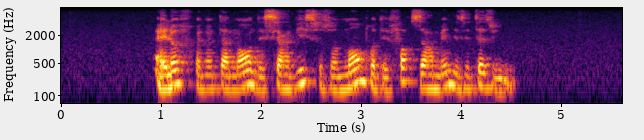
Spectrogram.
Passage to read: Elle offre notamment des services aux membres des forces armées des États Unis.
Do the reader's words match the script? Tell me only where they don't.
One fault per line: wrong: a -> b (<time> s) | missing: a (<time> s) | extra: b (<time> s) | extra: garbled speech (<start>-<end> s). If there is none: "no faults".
no faults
